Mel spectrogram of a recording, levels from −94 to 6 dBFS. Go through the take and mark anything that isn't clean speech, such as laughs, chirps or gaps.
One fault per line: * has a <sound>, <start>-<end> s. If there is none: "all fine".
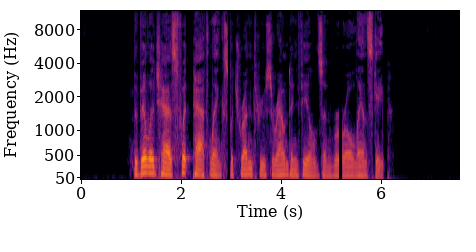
* has a dropout, 2.9-3.0 s
* has a dropout, 5.1-5.2 s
